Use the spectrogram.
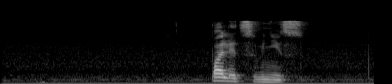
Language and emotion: Russian, neutral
